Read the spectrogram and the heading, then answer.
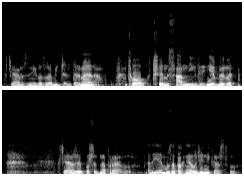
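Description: An actor in a radio drama playing a talkative, blunt, jovial old self-made millionaire with a husky voice and a folksy manner. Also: male voice, lowish voice, very animated, unhurried, heavily acted. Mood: wistful, reminiscing. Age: older. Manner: garrulous, folksy, blunt, with chuckles and exclamations. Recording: muffled thin narrow-band radio recording.

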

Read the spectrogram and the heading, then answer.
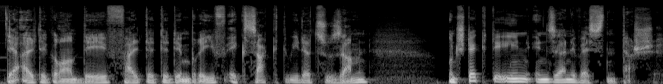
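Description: A man reading scripted literary narration for a German radio drama in a husky voice. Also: low voice, a little slow, no echo.

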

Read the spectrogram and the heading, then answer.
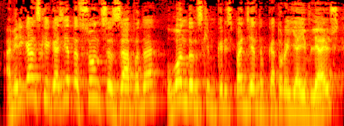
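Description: Husky, wry American newspaper reporter. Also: male voice, high-pitched, fairly quick, a bit bright. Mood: insistent, courteous. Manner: wry, rhetorical, theatrically formal. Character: eager, ironic male American newspaper correspondent in London. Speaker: actor narrating and playing a reporter. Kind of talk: radio play storytelling and dialogue.

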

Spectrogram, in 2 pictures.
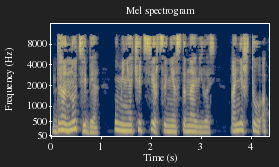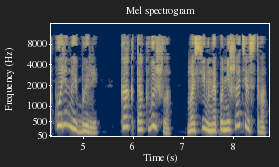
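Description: Woman playing a bossy rapid-fire best friend. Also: medium pitch, lively intonation, dark tone, dry recording, studio quality, close to an everyday voice. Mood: alarmed, scolding. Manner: rapid-fire, exclamatory, scolding. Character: chatty, bossy, fast-talking female best friend on phone.

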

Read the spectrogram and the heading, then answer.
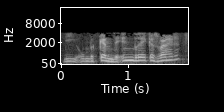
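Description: An actor playing a stern, reproachful police inspector in a radio drama, questioning in a clipped, insistent, authoritative way. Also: male voice, a little high, moderate pace, breathy edge. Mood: businesslike. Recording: muffled narrow-band old radio recording.

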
